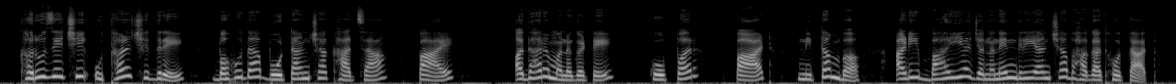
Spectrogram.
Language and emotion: Marathi, neutral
